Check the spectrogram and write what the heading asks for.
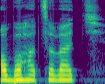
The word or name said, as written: obohacovať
